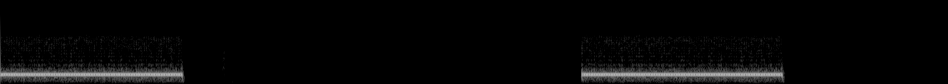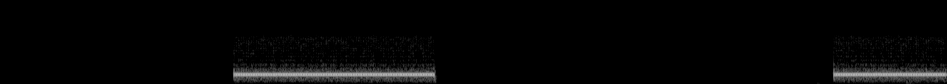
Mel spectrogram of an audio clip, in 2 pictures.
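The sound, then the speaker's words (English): An outgoing phone call rings without being answered: a steady electronic ringback tone sounds in four two-second bursts, separated by even pauses of silence, with no voices. “He did not answer my call.”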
